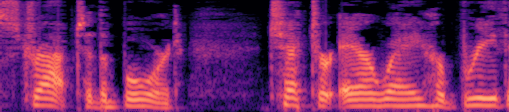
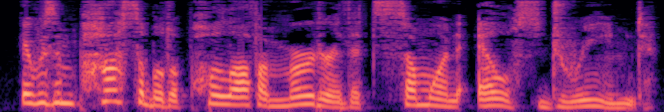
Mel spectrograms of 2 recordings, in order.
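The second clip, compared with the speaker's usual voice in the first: ordinary delivery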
